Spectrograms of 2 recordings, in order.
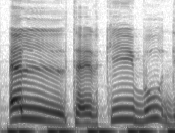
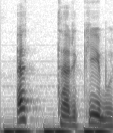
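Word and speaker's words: التركيب: Bunu el terkibu diyemezsiniz. Et terkibu, T'yi iki yapacaksınız. Lam okunmaz.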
